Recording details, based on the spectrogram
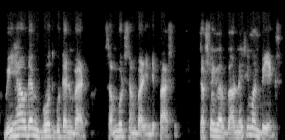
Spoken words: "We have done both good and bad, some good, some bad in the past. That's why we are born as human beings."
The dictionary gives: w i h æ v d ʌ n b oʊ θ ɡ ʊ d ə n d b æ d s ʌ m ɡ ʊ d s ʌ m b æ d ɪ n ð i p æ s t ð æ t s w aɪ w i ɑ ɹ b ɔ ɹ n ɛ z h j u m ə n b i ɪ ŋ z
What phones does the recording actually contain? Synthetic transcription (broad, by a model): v i h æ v d ʌ n b oʊ t ɡ ʊ d ə n d b æ d s ʌ m ɡ ʊ d s ʌ m b æ d ɪ n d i p æ s t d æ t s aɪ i ɑ ɹ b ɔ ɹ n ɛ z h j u m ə n b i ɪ ŋ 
